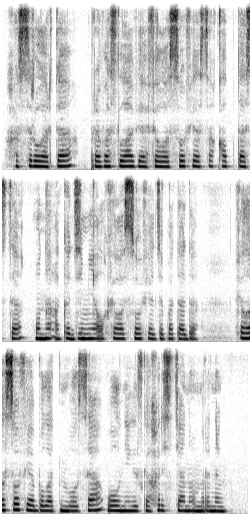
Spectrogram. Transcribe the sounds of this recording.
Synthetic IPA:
qɑsəɾlˠɑɾd̪ɑpravo̞slˠavʲijafʲilˠo̞so̞fʲijasəqʰɑlˠp̚t̪ɑst̪əwo̞nəʔakad̪ʲe̞mijɑlˠəqfʲilˠoso̞fʲijad̪e̞pɑt̪ɑd̪ə | fʲilˠoso̞fʲijabo̞lˠɑt̪ənbo̞lˠsɑwo̞lˠne̞ɡʲɪzɡʲɪχɾist̪ijanwɵmɪɾɪnɪŋ

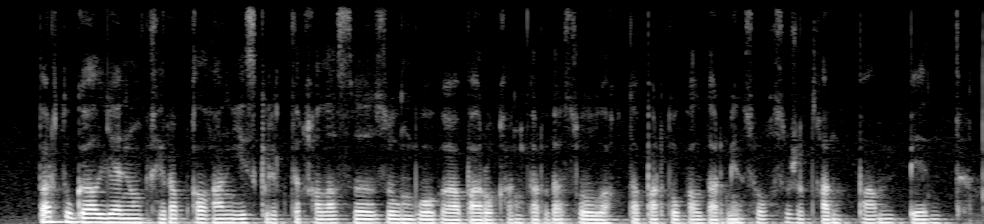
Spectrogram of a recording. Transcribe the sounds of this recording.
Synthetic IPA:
pʰo̞rt̪uɡalʲijanəɴqʰijɾɑp̚qʰɑlˠʁɑnje̞skʲɪlɪkt̪ɪqʰɑlˠɑsəzombˠoɡʁɑbɑɾuqʰɑɴt̪ɑɾd̪ɑso̞lˠwɑqə̥t̪ːɑpʰo̞rt̪uɡalˠd̪ɑɾme̞nso̞ʁəsəpʒɑt̪̚qɑnpʰampent̪

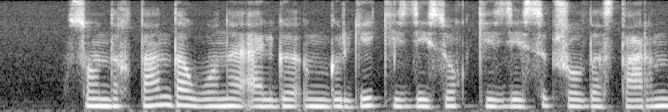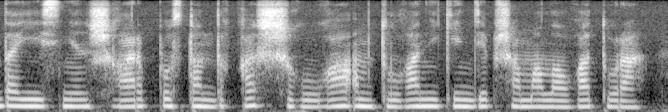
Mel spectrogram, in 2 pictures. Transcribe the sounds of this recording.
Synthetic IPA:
so̞nd̪əqt̪ɑnd̪ɑwo̞nəʔælɡʲɪʔʏŋɡʲɪɾɡʲe̞kʲʰe̞zd̪e̞soqkʲʰe̞zd̪e̞sɪpʒ̥o̞lˠd̪ɑst̪ɑɾənd̪ɑje̞sɪne̞nʃəʁɑɾəp̚bo̞st̪ɑnd̪əqːɑʃəʁuʁɑʔʊmt̪əlˠʁɑne̞kʲe̞nd̪e̞pʃɑmɑlˠɑwʁɑt̪ʰuɾɑ

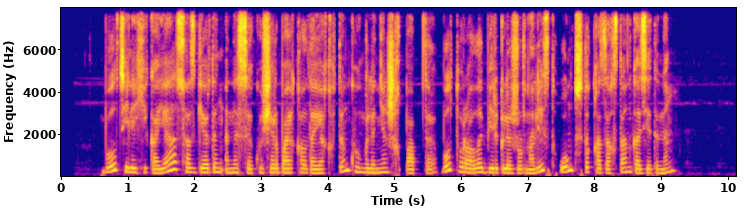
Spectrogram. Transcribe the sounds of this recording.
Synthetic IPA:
bʊlˠt̪ʰele̞xʲikajɑsɑzɡʲe̞ɾd̪ɪŋɪnɪsɪkʲʰɵʃe̞ɾbɑjqʰɑlˠd̪ɑjɑqoft̪əŋkʲʰɵŋɪlɪne̞nʃə̥q̚pɑp̚t̪əbʊlˠt̪ʰuɾɑlˠəbe̞lɡʲɪlɪʒuɾnalʲˠijst̪wo̞ɴt̪ʰʏ̥st̪ɪk̚qʰɑzɑqst̪ɑɴɡazʲe̞t̪ɪnɪŋ

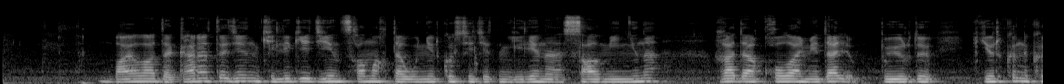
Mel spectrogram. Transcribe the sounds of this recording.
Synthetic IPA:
bɑjlˠɑd̪əkʰaɾat̪ed̪eŋkʲʰe̞lɪɡʲe̞d̪e̞jɪnsɑlˠmɑqt̪ɑwɵne̞ɾkʲʰɵɾse̞t̪e̞t̪ɪnjelenasalˠmʲenʲina | ʁɑd̪ɑqʰo̞lˠɑme̞d̪alʲb̥ʊjʊɾd̪ə | jeɾkʲɪnkʲʰʏ

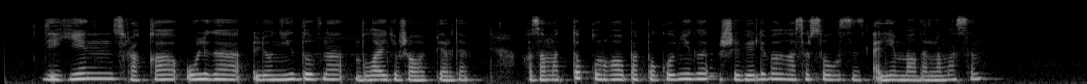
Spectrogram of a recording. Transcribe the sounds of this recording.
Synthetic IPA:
d̪e̞ɡʲe̞nsʊɾɑqːɑolʲɡalʲɪo̞nʲid̪o̞vnɑbəlˠɑjd̪e̞pʒɑwɑp̚be̞ɾd̪ɪɑzɑmɑt̪ːəqʰːo̞ɾʁɑwpʰat̪̚pokovmʲiɡəʃevʲe̞lʲovɑʁɑsəɾso̞ʁəsəzæ̰le̞mbɑʁd̪ɑɾlˠɑmɑsə

